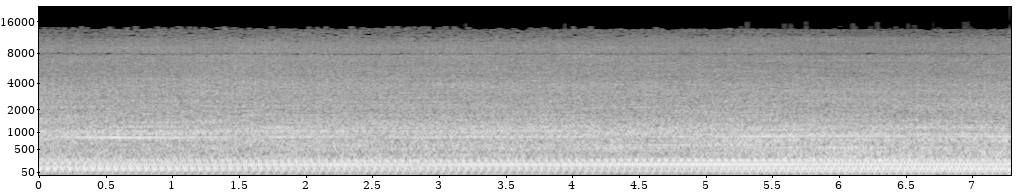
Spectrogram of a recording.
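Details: Onan generator in cold weather, with a steady, even drone at a fast, unchanging speed; outlets read 160–170 volts and the stator about 18 volts, so the owner suspects it idles much too fast and cannot turn it down.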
